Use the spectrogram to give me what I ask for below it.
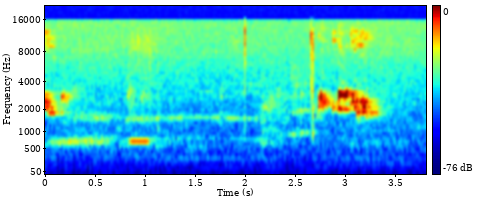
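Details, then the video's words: Red-whiskered bulbul song used to lure birds into a trap, recorded 1 November 2017: thin drawn-out whistled tones, a sharp click, then a loud, quick, rich warbled phrase near the end. "Bẫy chào mào Sô lô với mồi không kém mỏ"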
